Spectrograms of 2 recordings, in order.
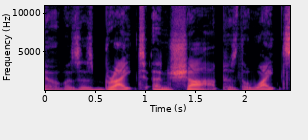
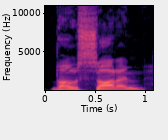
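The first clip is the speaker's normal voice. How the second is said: higher, stern wolf chief; Fafnir growling a rebuke; 8 semitones higher, 6 dB louder than usual. Acted. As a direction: command the packmate to apologise.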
